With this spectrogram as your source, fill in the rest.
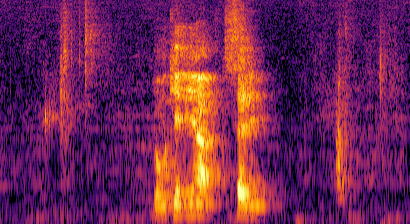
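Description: Footsteps thud on a stage floor.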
